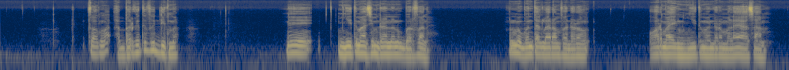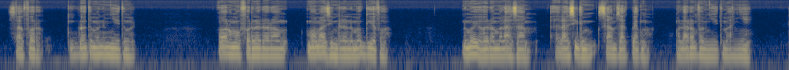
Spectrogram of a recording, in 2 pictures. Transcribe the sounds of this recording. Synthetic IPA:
to˨kma˦a˨ba˨ɾɡi˦ti˦fu˦di˨kma˦ | ni˦m˨ɲi˦ti˦ma˦˨s̬i˦mdɾa˦no˦n˨ɡ͡bo˨ɾfa˦n˨ | mu˦n˦ma˨bu˦n˦ta˦kla˨ɾo˦mfo˨do˨ɾo˦ŋ˨ | wo˦ɾma˨ji˦kni˨m˨ɲi˦ti˦ma˦ndo˨ɾo˦ŋma˨la˦ja˨sa˦m | sa̰˦kfo˨ɾɡo˦tu˦ma˦ni˦m˦ɲi˦ti˦ma˨n˦ | o̰˦ɾmo˦kfo˨ɾni˦do˨ɾo˦ŋ˦ | mo̰˦ma̰˨s̬i˦mdɾa˦ni˨mo˦ɡe˨fo˨ | ni˨mo˦ji˨fo˨do˨ma˨la̰ː˦s̬a˦˨ma˨la˦si˦ɡi˨msa̰ː˦ms̬a̰˦k̚k͡pe˨kma˨ | mu˨la̰˨ɾo˦mfo˨m˨ɲi˨ti˦ma˨ɲi˦

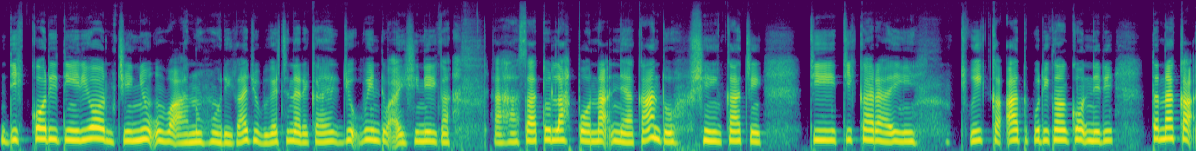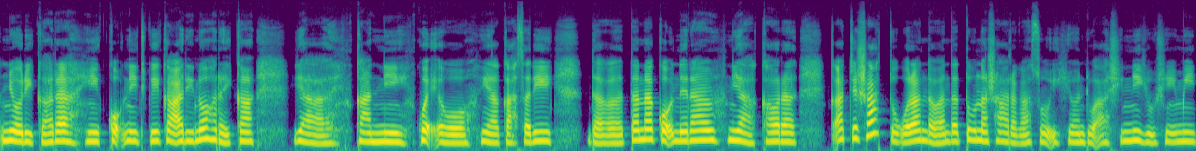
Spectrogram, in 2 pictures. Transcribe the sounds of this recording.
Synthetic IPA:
nd̪i˧ko˦ɾi˧t̪ĩ˧ɾi˦o˦t͡ʃi˧ɲũ˦ʔũ˧βa˨ʔa˧nũ˧ɦũ˧ɾi˨kã˨˦ju˧βi˧˨ke˧t͡ʃi˦nã˧ɾi˧ka˧ju˦βi˦nd̪u˧βa̰˨˧i˧ʃi˧nĩ˧ɾi˧kã˧a˨ɦa˧saː˦t̪u˦la˦po˧nã̰˧ʔɲ˧ã˧kã˦nd̪u˧ʃĩ˧kã˦t͡ʃĩ˧t̪i˦t̪i˦ka˦ɾa˧i˧t̪i̥˨kʷi˦ka˧ʔa˦t̪u˧ku˧ɾi˧kã˦˧ko˦˧nĩ˧ɾi˦t̪a˦nã˦ka̰˧ʔɲõ˧ɾi˧˨kã˨˧ɾa˧ĩ˧ko˧nĩ˧t̪i̥˧kʷi˦ka˧ʔa˧ɾi˧nõ˦˧ɾa˧˨i˧kã˦ja˧˨ka˧nĩ˧kʷe˦˧ʔe˧o˧ja˧ka˧sa˧ɾi˦nd̪a˨t̪a˦nã˦ko˧ʔnĩ˧ɾa˦ja˨ka˧o˧ɾa˧ka̰˧˦t͡ʃe˦ʃa˦t̪u˨ku˧ɾa˦nd̪a˨a˨˧nd̪a˧t̪u˦˧nã˧ʃa˦˧ɾa˧˨kã˧sũ˧i˧hjo˧nd̪u˧a˧ʃi˦nĩ˦˧juː˧˨ʃĩ˧mĩː˦

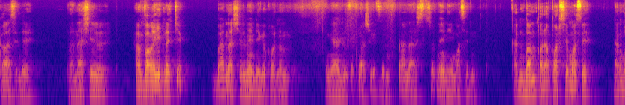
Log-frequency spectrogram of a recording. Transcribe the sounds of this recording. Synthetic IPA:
ka˦˨s̬i˨nde˧˨ | ba˨na˨˧ʃe˦l | a˧ɱ˨va˧ŋa˧ji˧tna˧kʲe˦k̚ | ba˦na˨˧ʃe˦lne˦˨bi˨˦ki˦po˨nɨ˨mi˨ɲʲa˧˨bʲi˨ka˨ta̰˨ʃḭ˦ki˦si˦n˨ba̰˦na˨˦so˦ne˦˨n˨di˨˦mʷa˨se˦n˨ | ka˨tn̩˦ba˦m̩˦pʷa˧ta˧pa˧tse˧mʷa˧se˦ | da˨˦ŋ˦b

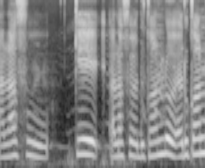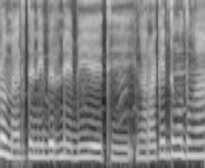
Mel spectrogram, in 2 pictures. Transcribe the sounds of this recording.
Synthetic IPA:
a˨la˦fu˨ | ke˦a˨la˦fu˦ɛ˨du˨ka˦n˦lo˦ɛ˨˦du˦ka˦n˦lo˦˨mɛ˨ɾi˦te˨ni˦bi˦ɾine˨bi˦jo˦e˨ti˨ŋa˨ɾa˨ki˦n˦ti˦ŋu˦t̬u˦ŋa˦

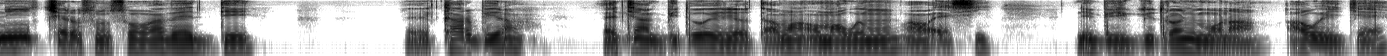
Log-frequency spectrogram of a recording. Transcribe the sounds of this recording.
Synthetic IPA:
nĩ˦t͡ʃɛ˨ɾo˨sũ˨so˦a˦bɛ˦de˦˨ | ka˦ɾbi˦ɾã˦˨ | ɛ˨tĩ˦ã˨bi˨do˦e˨ɾe˨o˨ta˨mã˦˨ʔo˨mã˧we˦mũ˦a˨o̰˦ɛ˨si˦ | nḭ̃˦bi˨ɡu˨dɾɔ̃˦ɲũ˨mɔ̃˨nã˨a̰˨we˨d͡ʒɛ˦

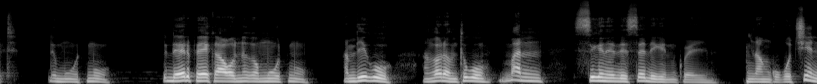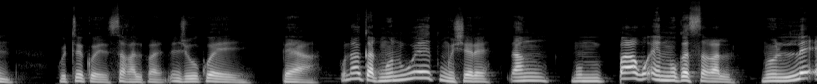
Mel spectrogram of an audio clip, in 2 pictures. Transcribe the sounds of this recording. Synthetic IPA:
t | ɗi˨mu˨tmu˦ | ɗi˦ɗeː˨˦ɾpe˨˦ka˨˦ku˧ni˦ka˨mu˦tmu˦ | a˨mbi˦ku˨ | a˨ŋɡa˦ɗo˨mtu˦ku˨ma˦n | si˦ki˦ni˧ɗi˧se˦ɗi˨ki˨nkʷe˨i˨ | ɗa˨ŋku˨ku˨t͡ʃi˦n | ku˨te˦ke˨i˨sa˨ka˨lpa˨ɗi˦n˨d͡ʒu˨ku˦kʷe˦i˨ | pe˨ja˨ | ku˦na˦ka˨tmu˦nwe˦tmu˨ʃe˦˧ɾe˨ɗa˦ŋ | mu˨mpa˦ku˦e˦nmu˦ka˦sa˨ka˨l | mu˨nle˦

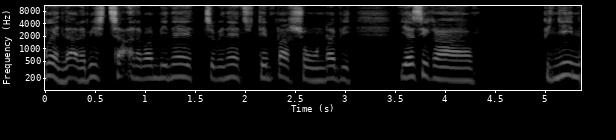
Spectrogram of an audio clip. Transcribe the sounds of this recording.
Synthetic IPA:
bwe˦˨nla˨ɾa˨bi˦ʂt͡ʃa̰˨ɾa˧ba˦mbi˧ne˦t̪̚t͡ʃa˧bi˧ne˦d̪t͡ʃo̥˧t̪e˦mpa˧ɾʂo˨nɾa˦bi˧˨ | ja˦zi˦ɡa˧ | b̥i˨ɲi˦n

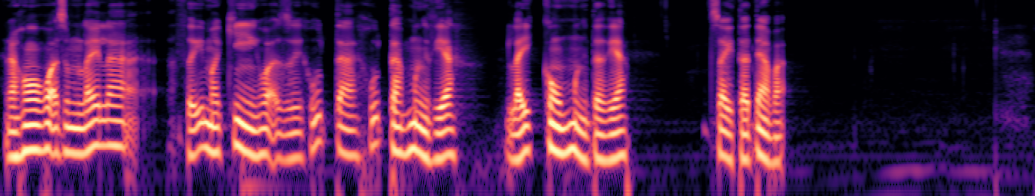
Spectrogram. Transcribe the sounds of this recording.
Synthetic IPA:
ɾã˨ɦõ˧ɦwa˧ʔsɨ˧mɨ̃˧le˦la̰˦ | θɨ˨i˦mã˧kĩː˧˨hwa̰˧ʔt͡sɨ˧hu˦t̪a˧hu˦ʔt̪a˧m̥mɨ̃ː˧˨ðja˦ | lə˧˦jkõː˦˧hmɨ̃ː˧˨t̪a˧ðja˦ | sə˧˨jt̪a˧t̪jã˧ba̰˧ʔ

